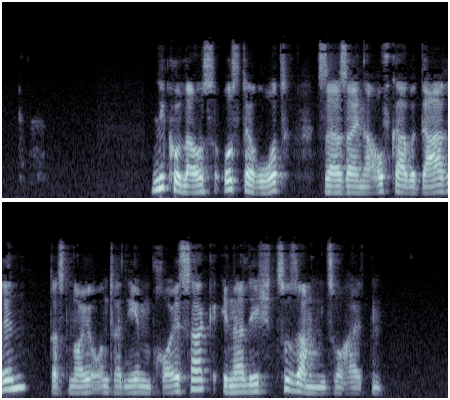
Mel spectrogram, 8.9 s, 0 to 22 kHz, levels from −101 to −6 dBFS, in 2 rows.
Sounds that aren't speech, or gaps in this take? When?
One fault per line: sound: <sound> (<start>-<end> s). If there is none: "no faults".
no faults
